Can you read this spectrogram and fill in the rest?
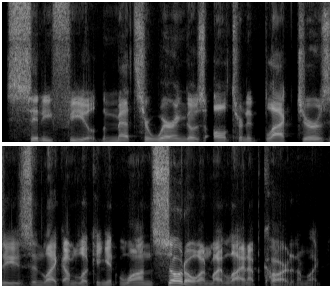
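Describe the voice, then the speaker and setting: Low-voiced young American man, dry sound. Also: fairly bright tone, no echo. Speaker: baseball play-by-play broadcaster, interview guest. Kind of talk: casual conversational interview answers.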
